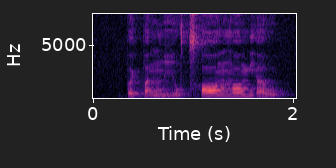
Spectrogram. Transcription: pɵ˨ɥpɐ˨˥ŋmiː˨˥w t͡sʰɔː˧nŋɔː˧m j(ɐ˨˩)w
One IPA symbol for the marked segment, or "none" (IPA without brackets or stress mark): ɐ˨˥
